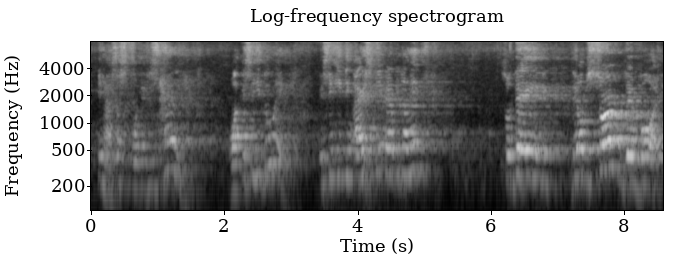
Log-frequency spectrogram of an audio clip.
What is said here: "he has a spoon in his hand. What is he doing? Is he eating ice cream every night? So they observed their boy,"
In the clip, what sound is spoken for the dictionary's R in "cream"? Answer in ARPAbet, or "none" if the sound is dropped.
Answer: none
